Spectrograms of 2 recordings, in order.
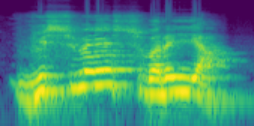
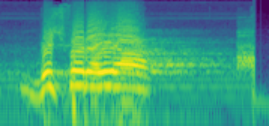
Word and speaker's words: विश्वेश्वरैया: हाँ, सर M विश्वेश्वरैया, जिसका नाम ज्यादातर प्रोनाउंस नहीं कर पाते हैं। राहुल गांधी भी नहीं कर पाए थे एक बार। हाँ, वही है, विश्वरैया।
